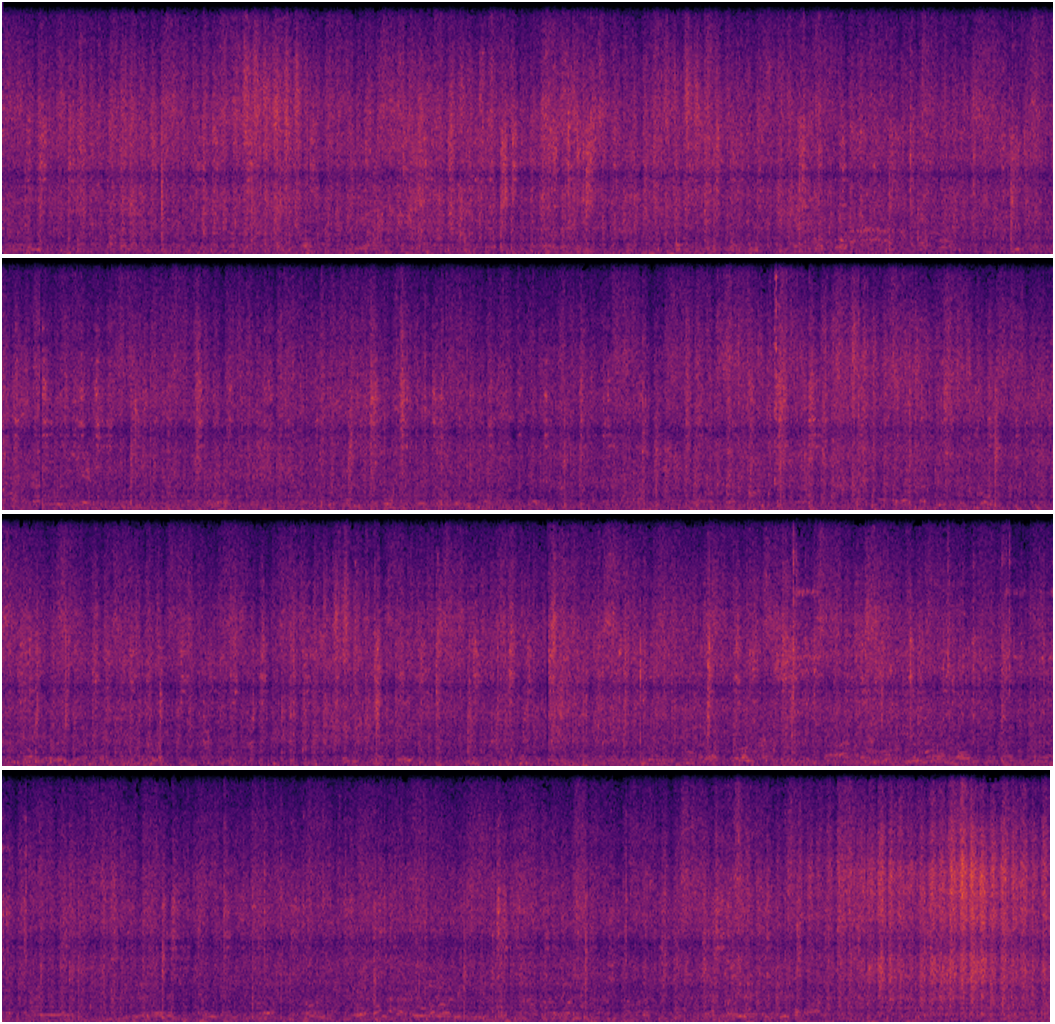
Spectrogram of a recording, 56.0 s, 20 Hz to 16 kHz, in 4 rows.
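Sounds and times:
railway coach rumbling on track: 0:00.0 - 0:56.0.

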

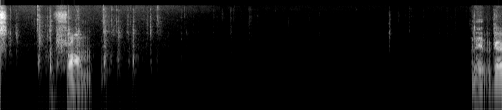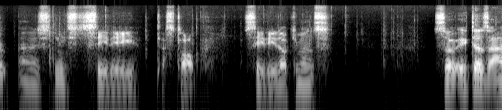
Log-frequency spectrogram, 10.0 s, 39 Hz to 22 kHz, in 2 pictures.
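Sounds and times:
computer keyboard keystrokes: 0:05.4 - 0:09.3.

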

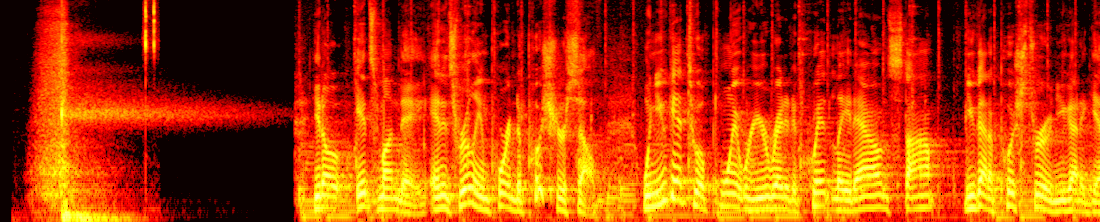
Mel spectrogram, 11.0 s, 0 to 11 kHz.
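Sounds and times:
whoosh: 0:00.3 - 0:02.6.

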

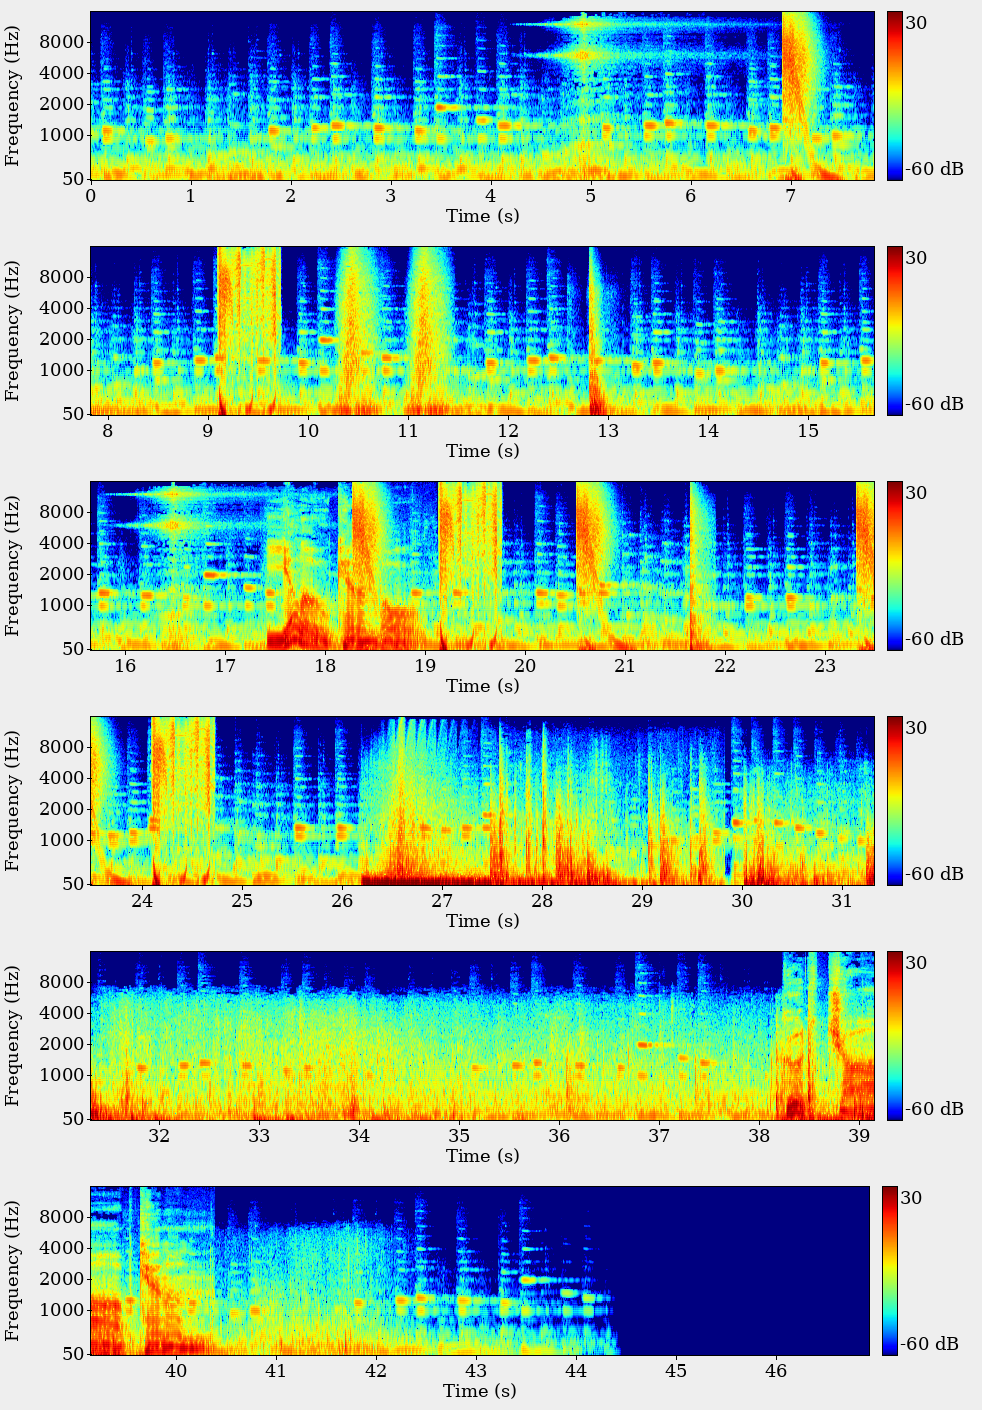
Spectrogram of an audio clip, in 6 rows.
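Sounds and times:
light cartoon music: 0:00.0 - 0:26.2
short swooshes: 0:09.1 - 0:11.4, 0:26.2 - 0:28.9
heavy thunk: 0:12.7 - 0:13.2, 0:21.7 - 0:21.9, 0:26.2 - 0:32.0
bricks tumbling thuds: 0:26.2 - 0:39.4.

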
